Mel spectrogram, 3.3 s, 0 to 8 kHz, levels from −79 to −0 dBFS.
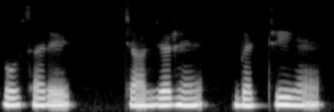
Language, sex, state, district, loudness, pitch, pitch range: Hindi, female, Jharkhand, Deoghar, -12 LUFS, 190 Hz, 185-200 Hz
